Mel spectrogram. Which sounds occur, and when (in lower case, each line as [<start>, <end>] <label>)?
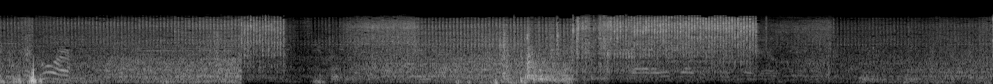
[0.00, 9.93] mechanisms
[0.00, 9.93] ratchet
[0.14, 0.39] wind noise (microphone)
[7.39, 7.50] man speaking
